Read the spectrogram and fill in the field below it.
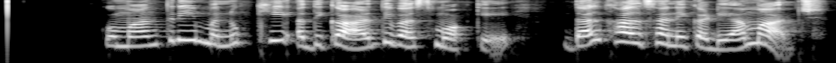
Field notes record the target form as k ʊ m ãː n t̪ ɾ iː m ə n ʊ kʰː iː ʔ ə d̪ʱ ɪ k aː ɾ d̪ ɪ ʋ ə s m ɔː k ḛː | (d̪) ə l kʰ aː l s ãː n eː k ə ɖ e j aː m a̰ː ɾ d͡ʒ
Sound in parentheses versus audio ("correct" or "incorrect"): correct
